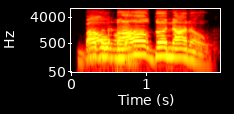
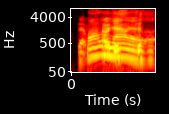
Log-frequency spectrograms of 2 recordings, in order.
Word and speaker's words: Baldonado: Baldonado. Baldonado, like Arenado.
